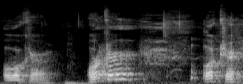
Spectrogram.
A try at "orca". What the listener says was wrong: there's no R in that word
